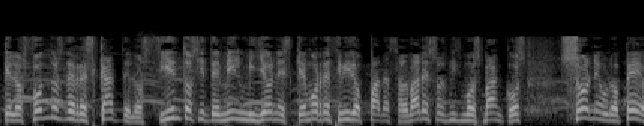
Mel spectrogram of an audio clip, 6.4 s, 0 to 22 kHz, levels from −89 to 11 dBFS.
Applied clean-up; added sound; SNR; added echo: none; Cheering; 20 dB; none.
